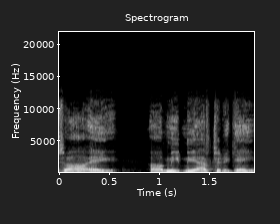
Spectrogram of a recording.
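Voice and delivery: deep put-on voice. Retelling a football pile-up story, imitating Reggie's deep voice. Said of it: "Reggie in that deep voice".

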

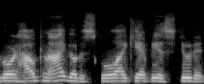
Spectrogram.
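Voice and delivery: ordinary talk

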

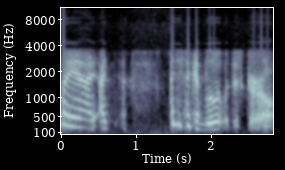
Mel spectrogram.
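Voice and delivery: on the verge of crying. Answering questions on a call about a girl, about to cry. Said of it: "You sound like you're about to cry right now".

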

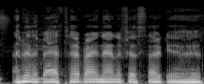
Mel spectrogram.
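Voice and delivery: put-on woman's voice. Improvising a scene with friends, playing the woman in the bath: put-on woman voice. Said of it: "I'm doing the woman voice".

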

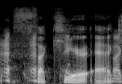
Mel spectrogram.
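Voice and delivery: slow, careful put-on voice, drawn out word by word. A radio speaker pronouncing a tricky word for listeners, said slowly. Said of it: "if I say it slowly".

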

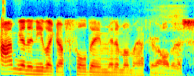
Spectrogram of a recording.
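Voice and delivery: glum, downcast, gloomy delivery. Asked if the plan is cool with him, he answers: gloomy, depressed voice. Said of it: "you sound like the freaking that freaking thing on Sesame Street that was always depressed".

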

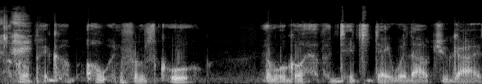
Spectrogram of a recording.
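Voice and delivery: very low, creepy, horror-movie villain voice. Sending a voice message to the group: sounds like a horror-movie villain. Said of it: "He sounds like a horror movie, like, villain".

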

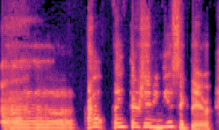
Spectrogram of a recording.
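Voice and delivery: put-on small childlike voice, thoughtful, drawn-out uh. Retelling how Drew answered the friends' question about a scene: little Drew voice. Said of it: "in his little Drew voice".

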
